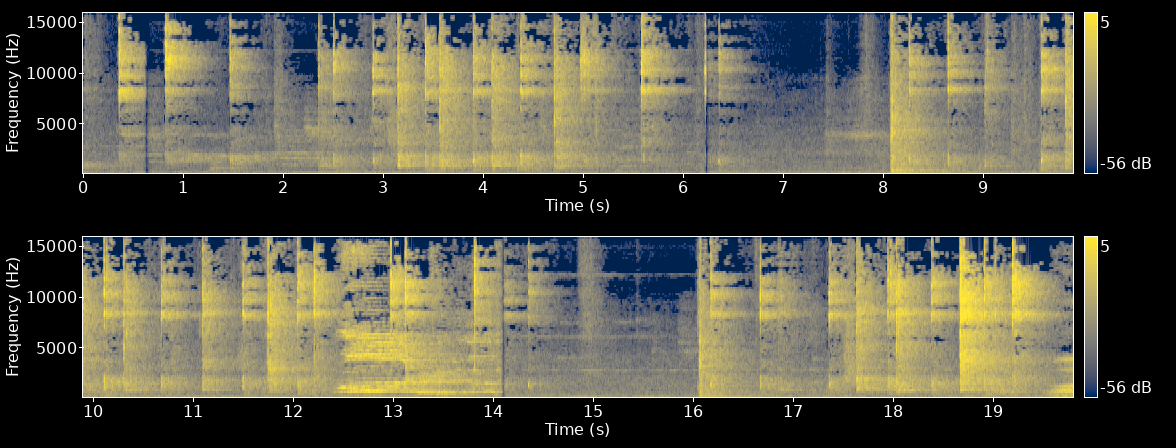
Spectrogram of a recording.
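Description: A ping pong ball clicks back and forth on paddles and a table in a steady rally.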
